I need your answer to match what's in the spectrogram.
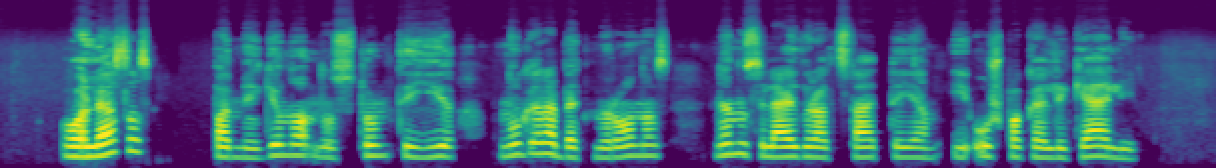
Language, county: Lithuanian, Kaunas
